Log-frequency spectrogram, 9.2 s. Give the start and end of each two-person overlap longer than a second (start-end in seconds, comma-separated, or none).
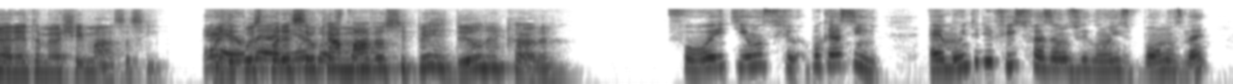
1.5-3.0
